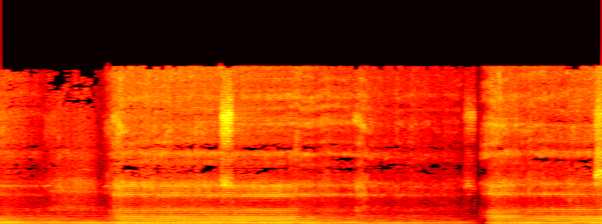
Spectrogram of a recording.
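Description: Background vocal music: sustained, wordless 'ah' chanting held on long gliding notes, with a brief break near the end.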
